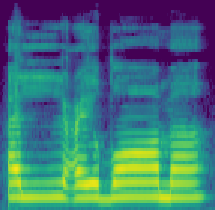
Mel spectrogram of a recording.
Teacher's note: زبان کے سر اور اوپر والے دانتوں کے اندرونی کناروں سے پڑھیں گے کیونکہ ضو حروف التفخیم میں سے ہے تو ہمیں یہ حرف کو بھاری آواز میں پڑھنا ہے اور کیونکہ اس کے بعد مد الف ہے تو ہم مد الف کو بھی تفخیم سے ادا کریں گے۔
